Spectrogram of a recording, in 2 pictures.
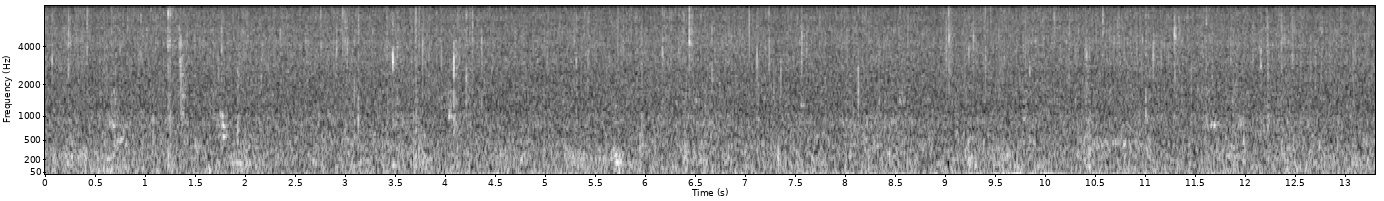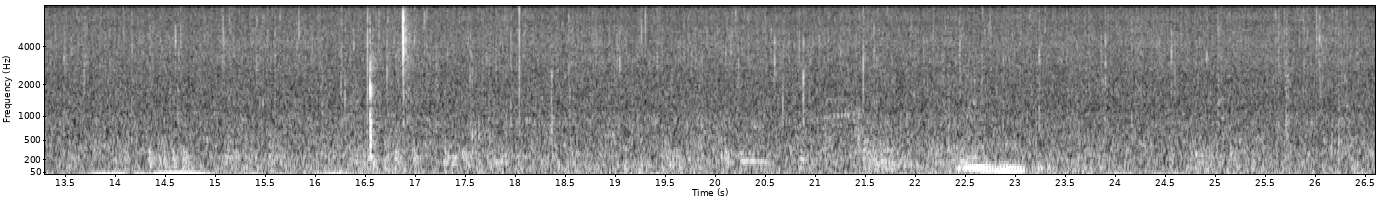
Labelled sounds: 21.2	21.4	humpback whale, 0.97 to 1.2 kHz

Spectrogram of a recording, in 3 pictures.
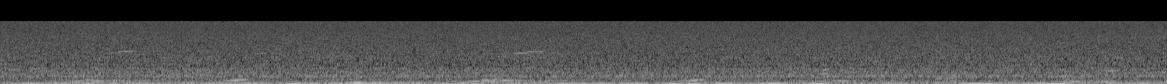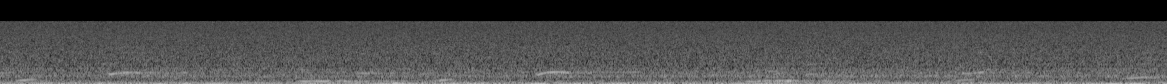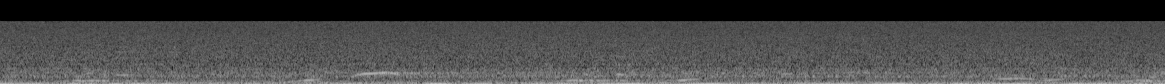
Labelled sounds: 1.1	1.4	humpback whale, 1.6 to 1.9 kHz
5.1	5.5	humpback whale, 1.6 to 1.8 kHz

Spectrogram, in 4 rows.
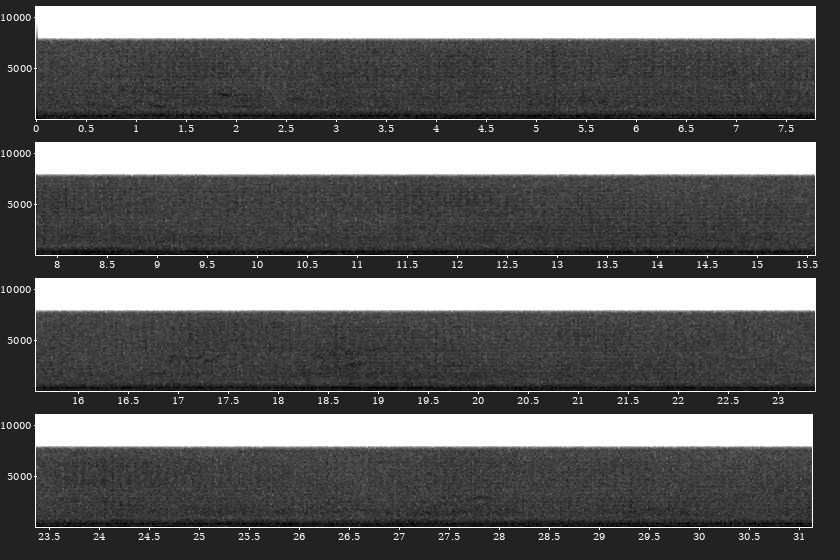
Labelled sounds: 1.8	2.0	killer whale, offshore, 2.2 to 2.6 kHz
18.7	19.0	killer whale, offshore, 2.3 to 2.8 kHz
27.7	27.9	killer whale, offshore, 2.7 to 3.0 kHz

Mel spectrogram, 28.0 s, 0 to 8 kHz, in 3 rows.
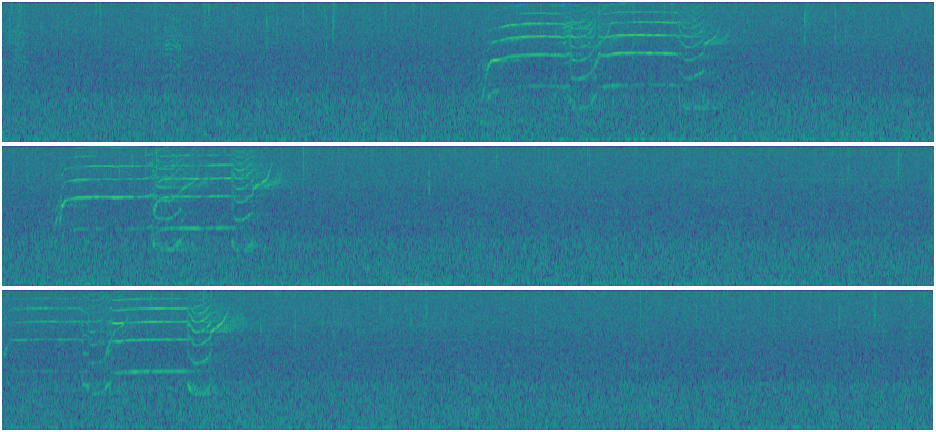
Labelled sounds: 4.8	7.3	killer whale, northern resident, A clan, AB subclan, 1.2 to 7.8 kHz
9.8	12.1	killer whale, northern resident, A clan, AB subclan, 0.78 to 7.8 kHz
18.7	20.8	killer whale, northern resident, A clan, AB subclan, 0.78 to 7.9 kHz

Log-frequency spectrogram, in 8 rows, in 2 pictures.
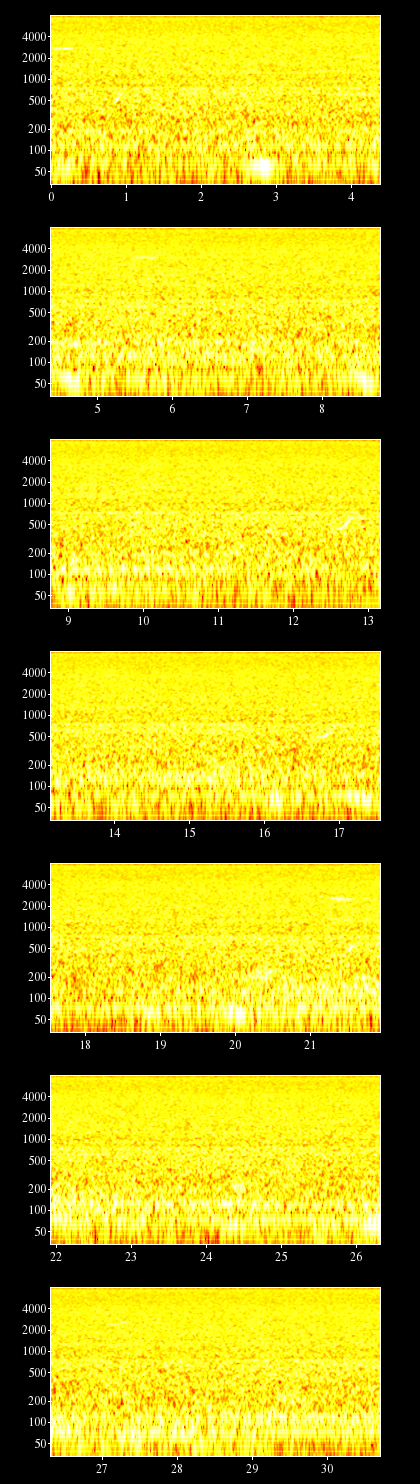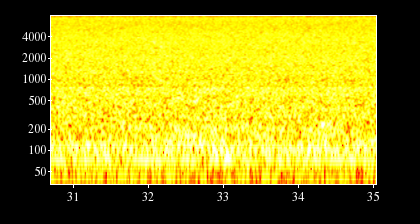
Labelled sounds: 0.0	0.3	humpback whale, 2.6 to 2.8 kHz
5.5	5.8	humpback whale, 2.9 to 3.1 kHz
21.3	21.6	humpback whale, 2.3 to 2.6 kHz

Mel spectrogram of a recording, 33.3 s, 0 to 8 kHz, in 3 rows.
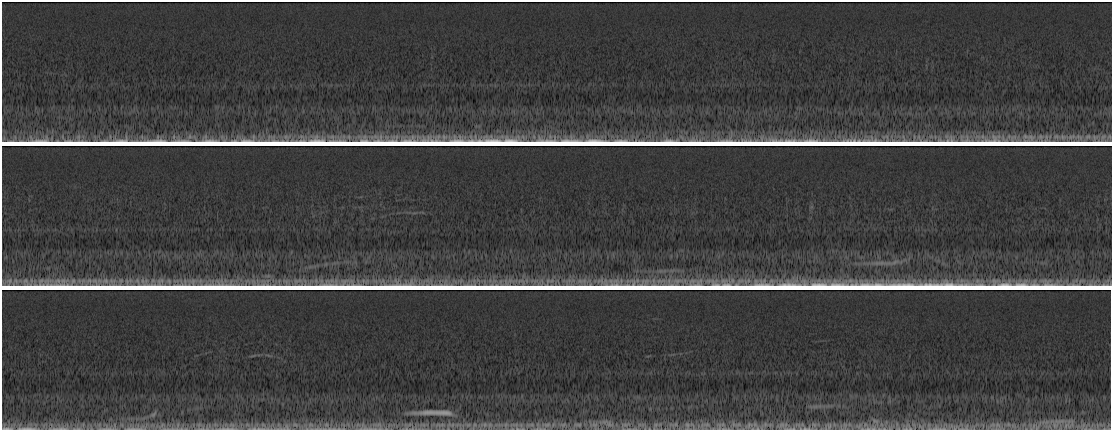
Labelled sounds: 15.0	15.4	humpback whale, 1.7 to 1.9 kHz
24.7	24.9	humpback whale, 1.8 to 1.9 kHz
28.8	29.1	humpback whale, 1.8 to 2.0 kHz
30.3	30.5	humpback whale, 2.5 to 2.7 kHz

